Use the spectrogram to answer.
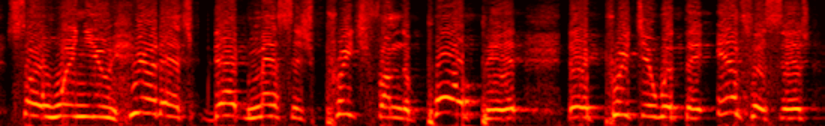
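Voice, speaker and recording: Male preacher, very high-pitched, emphatic and conversational sermon delivery with challenging rhetorical questions. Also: measured pace, a bit bright, low-quality recording. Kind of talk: impassioned sermon to a congregation.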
